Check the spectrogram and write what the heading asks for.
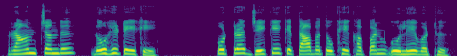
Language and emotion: Sindhi, neutral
